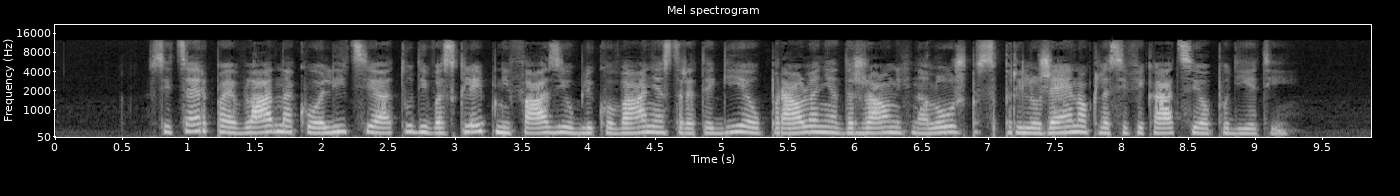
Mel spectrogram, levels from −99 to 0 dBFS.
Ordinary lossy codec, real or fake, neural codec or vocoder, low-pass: AAC, 32 kbps; fake; autoencoder, 48 kHz, 128 numbers a frame, DAC-VAE, trained on Japanese speech; 19.8 kHz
